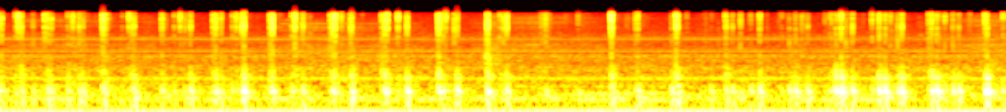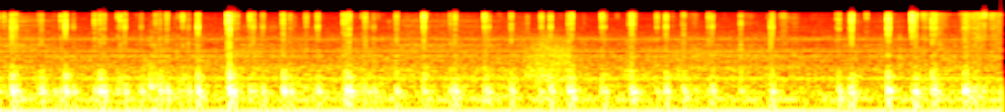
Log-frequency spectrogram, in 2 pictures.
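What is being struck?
Leather baseball.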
